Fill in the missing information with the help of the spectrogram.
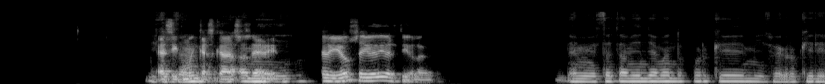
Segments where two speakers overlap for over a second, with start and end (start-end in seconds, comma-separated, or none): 1.5-2.9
